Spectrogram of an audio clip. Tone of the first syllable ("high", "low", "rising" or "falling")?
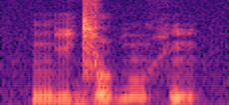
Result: high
